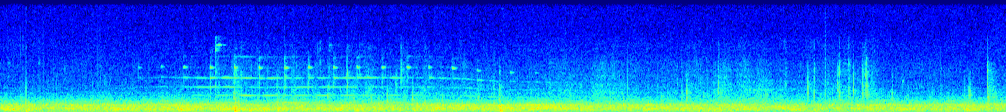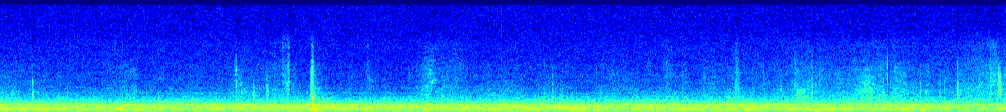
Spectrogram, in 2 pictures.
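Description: Passenger train running: a low, steady rumble as heard inside a railway car, with scattered faint clicks. A thin, steady high tone sounds for a few seconds near the start.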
